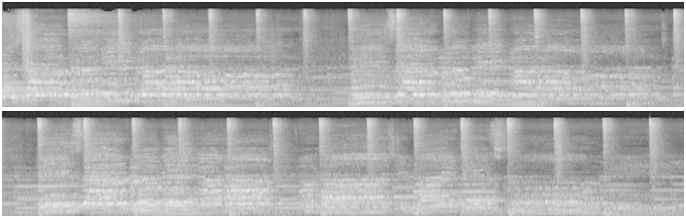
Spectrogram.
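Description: Small mixed group of men's and women's voices singing a hymn in harmony through microphones, accompanied by keyboard and electric guitar. The song goes in sung lines with short breaks between them, over a light steady beat.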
